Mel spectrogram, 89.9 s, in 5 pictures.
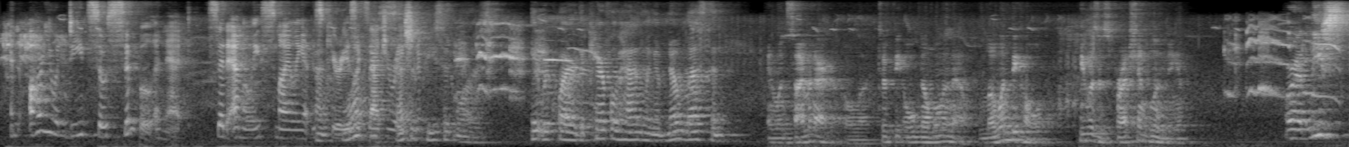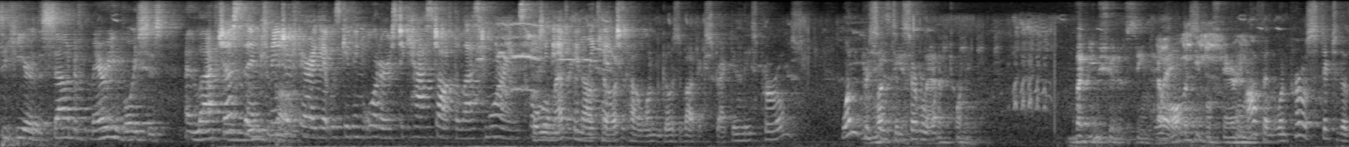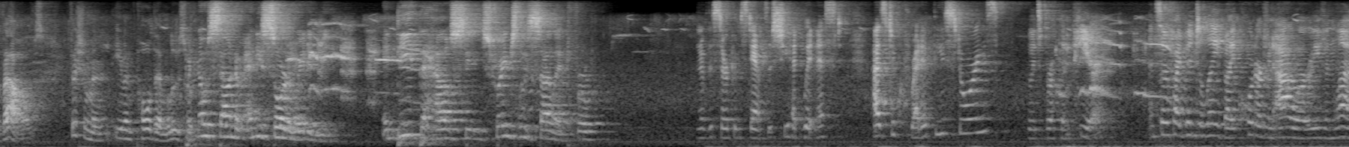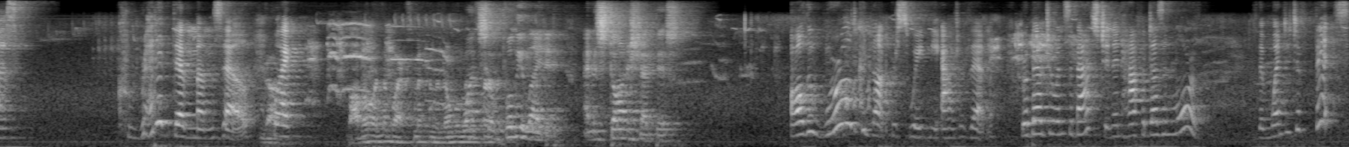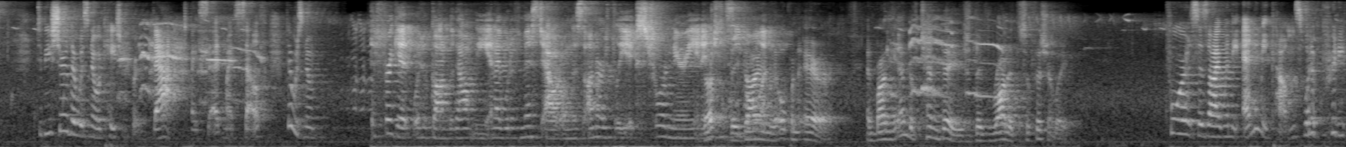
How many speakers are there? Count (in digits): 6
